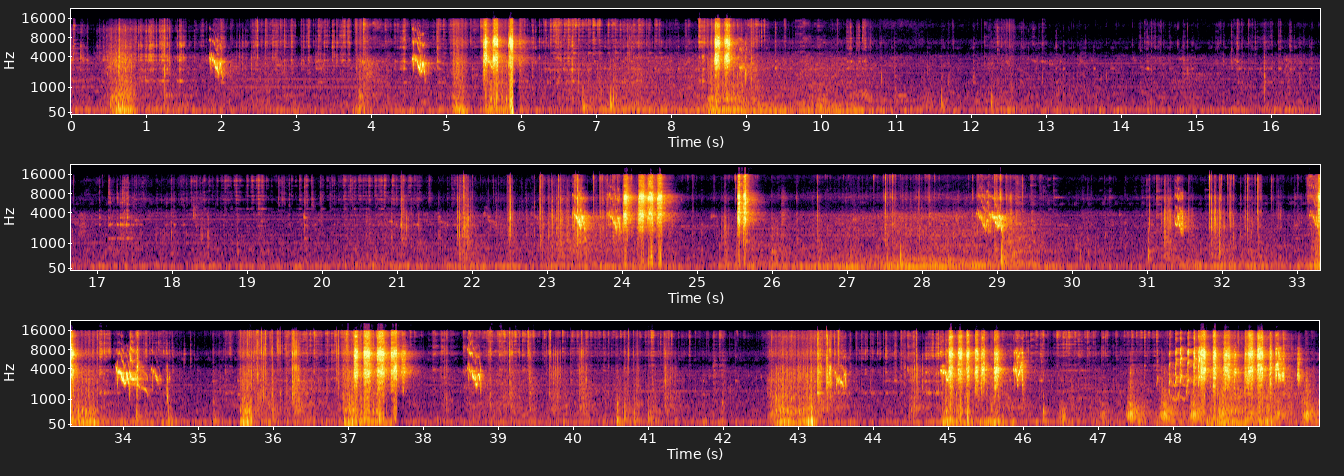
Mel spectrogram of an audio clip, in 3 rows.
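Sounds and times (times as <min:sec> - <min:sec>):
parrots squawking and chirping: 0:03.9 - 0:10.3, 0:23.1 - 0:24.8, 0:25.5 - 0:25.9, 0:28.7 - 0:29.6, 0:33.1 - 0:34.7, 0:35.5 - 0:40.2, 0:42.6 - 0:46.5, 0:47.4 - 0:49.9.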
